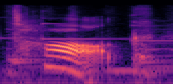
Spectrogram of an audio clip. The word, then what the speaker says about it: talk: Talk. Nhớ là chữ A sẽ phát âm thành âm O dài.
